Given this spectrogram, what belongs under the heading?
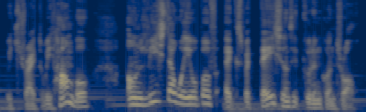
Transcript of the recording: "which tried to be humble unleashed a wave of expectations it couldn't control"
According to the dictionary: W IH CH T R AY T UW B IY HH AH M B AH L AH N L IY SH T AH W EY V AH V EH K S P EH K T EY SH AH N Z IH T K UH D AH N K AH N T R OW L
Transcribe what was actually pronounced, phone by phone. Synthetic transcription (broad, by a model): W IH CH T R AY T UW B IY HH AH M B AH L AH N L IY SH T AH W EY P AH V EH K S P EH K T EY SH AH N S IH T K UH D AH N K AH N T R OW L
